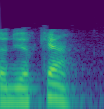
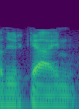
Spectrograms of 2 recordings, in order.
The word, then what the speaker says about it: Durkheim: Allora, siccome lui si sentiva molto francese, lui pretendeva di essere chiamato Durkheim. Come sarebbe la pronuncia francese, solo che se uno dice Emile Durkheim non te capisce nessuno perché il resto del mondo ha deciso che si chiama Durkheim,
